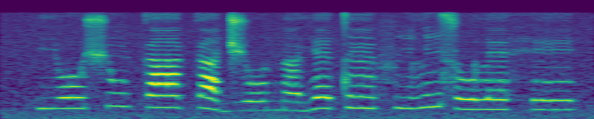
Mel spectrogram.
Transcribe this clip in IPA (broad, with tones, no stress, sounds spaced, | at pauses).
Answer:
j o˧ ʃ ũ˦ k a˦ k a˦˨ d͡ʒ o˧ n ã˨ j ɛ˧ t ɛ̃˧ f i˧ l i˦ s o˧ l ɛ˧ h e˧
